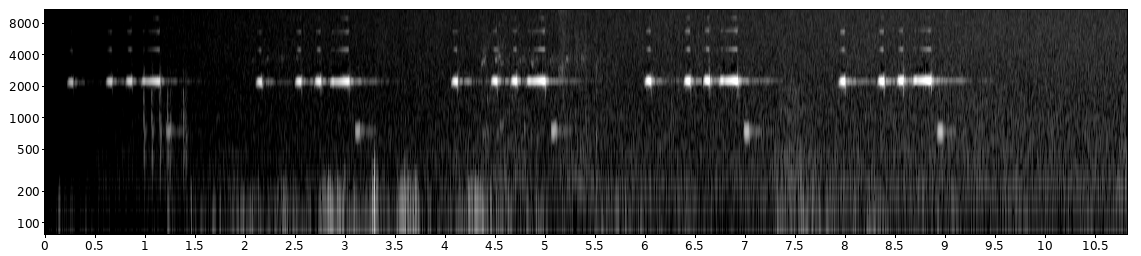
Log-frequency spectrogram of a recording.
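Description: Male crested bellbird singing: five phrases about two seconds apart, each a quick run of four or five short, clear whistled notes on one pitch followed by a single lower note.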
